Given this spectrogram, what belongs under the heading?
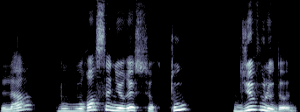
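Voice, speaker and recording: A woman reading an audiobook voices a solemn angel who keeps the records, speaking gravely in a measured, somewhat weary way. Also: a little high, lively intonation, mellow. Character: solemn angel with dark wings, record keeper.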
